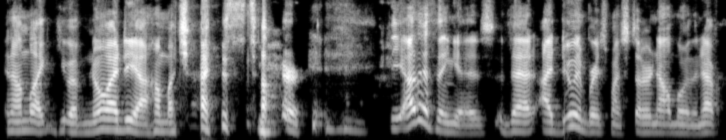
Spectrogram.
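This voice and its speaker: A man's voice: fairly high pitch, normal speed. A middle-aged man, a broadcaster and speaker, telling stories in a casual interview and laughing often. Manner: animated storyteller, laughs often. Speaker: guest, broadcaster and keynote speaker.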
